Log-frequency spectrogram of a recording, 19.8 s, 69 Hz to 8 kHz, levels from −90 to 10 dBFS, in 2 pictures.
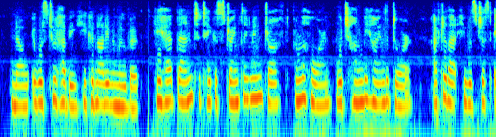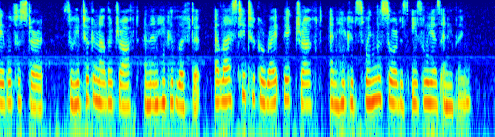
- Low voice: No, high, 230 Hz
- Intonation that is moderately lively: No, narrow, 1.7 semitones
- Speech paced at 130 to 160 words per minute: No, average, 195 wpm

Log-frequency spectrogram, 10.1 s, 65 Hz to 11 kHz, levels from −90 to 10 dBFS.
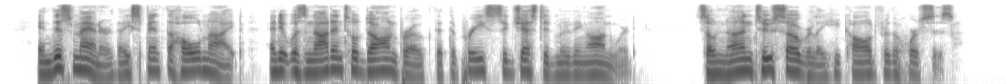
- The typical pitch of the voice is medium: No, low, 130 Hz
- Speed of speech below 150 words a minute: No, average, 180 wpm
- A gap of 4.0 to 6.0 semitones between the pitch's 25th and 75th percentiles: No, average, 3.6 semitones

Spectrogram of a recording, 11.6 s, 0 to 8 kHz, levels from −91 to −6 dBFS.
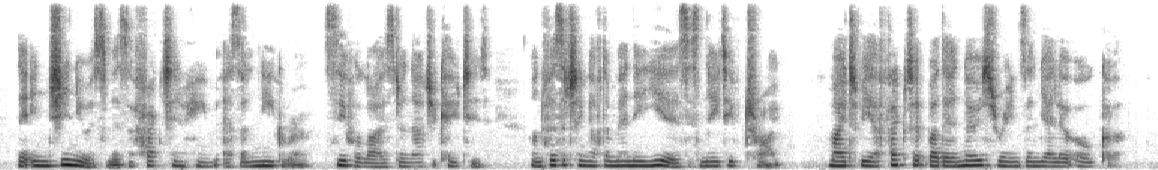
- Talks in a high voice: Yes, high, 210 Hz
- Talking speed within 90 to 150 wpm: Yes, average, 145 wpm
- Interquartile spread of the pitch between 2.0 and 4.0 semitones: Yes, narrow, 2.4 semitones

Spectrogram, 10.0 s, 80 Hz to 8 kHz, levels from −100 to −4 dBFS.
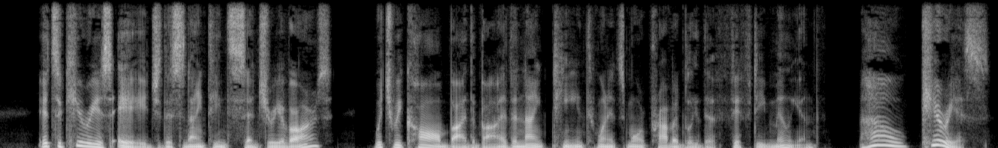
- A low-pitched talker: Yes, very low, 90 Hz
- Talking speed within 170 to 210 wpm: Yes, average, 175 wpm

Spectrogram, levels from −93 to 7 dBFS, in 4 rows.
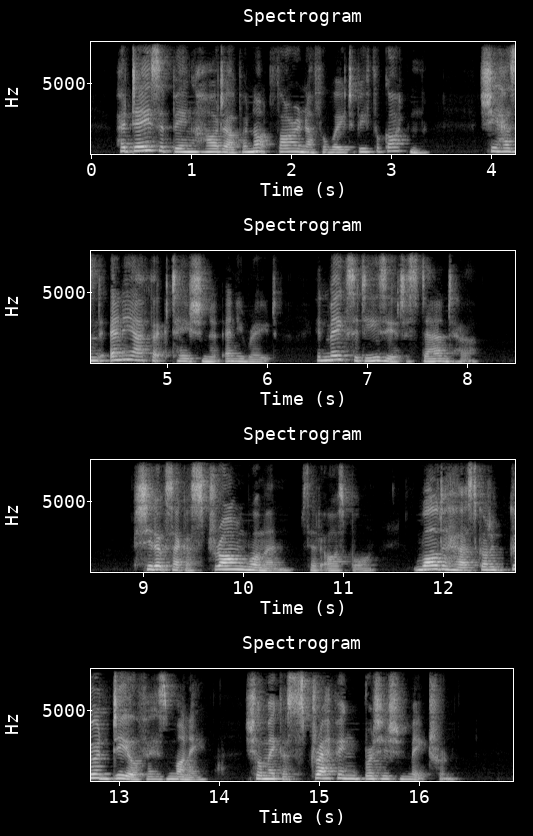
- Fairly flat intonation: No, average, 4.9 semitones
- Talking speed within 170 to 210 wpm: Yes, average, 175 wpm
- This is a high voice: Yes, high, 205 Hz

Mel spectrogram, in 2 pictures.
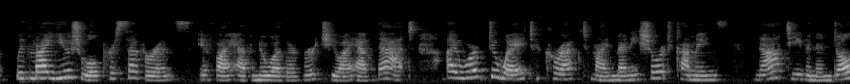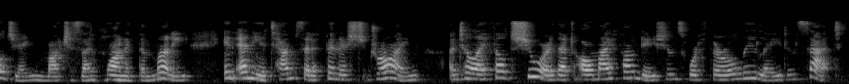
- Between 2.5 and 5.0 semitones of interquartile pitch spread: No, wide, 5.5 semitones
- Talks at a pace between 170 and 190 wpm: Yes, average, 175 wpm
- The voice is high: Yes, high, 225 Hz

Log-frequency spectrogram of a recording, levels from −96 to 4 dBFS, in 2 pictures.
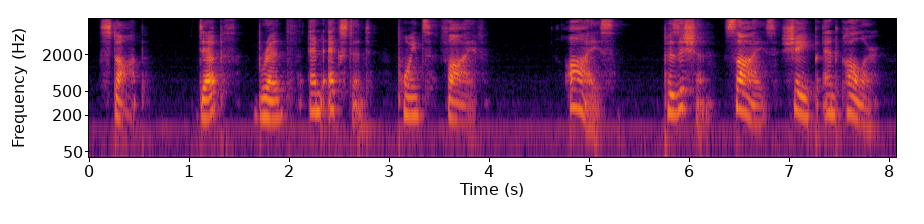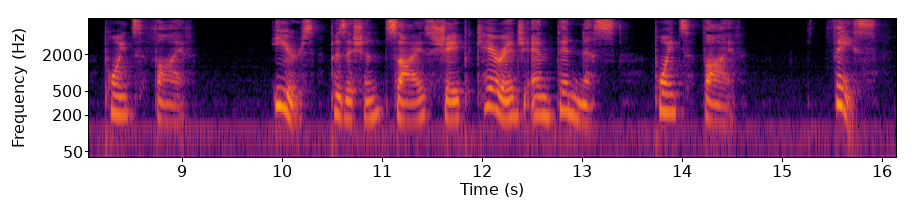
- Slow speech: Yes, slow, 100 wpm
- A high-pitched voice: Yes, high, 195 Hz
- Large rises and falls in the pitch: No, average, 4.6 semitones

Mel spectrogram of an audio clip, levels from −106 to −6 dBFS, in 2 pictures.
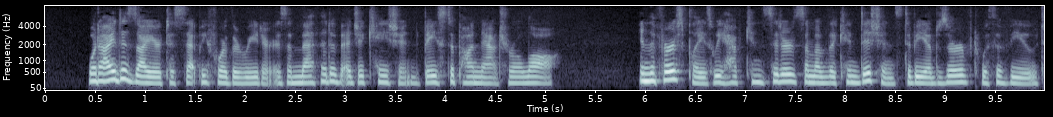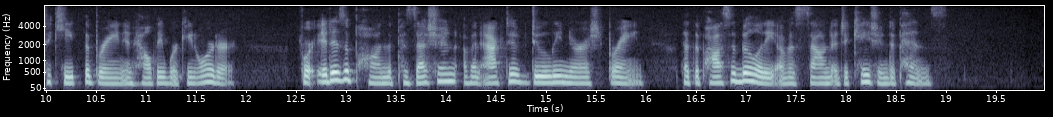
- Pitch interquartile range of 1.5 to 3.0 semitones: Yes, narrow, 2.6 semitones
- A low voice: No, medium, 180 Hz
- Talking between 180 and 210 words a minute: Yes, average, 185 wpm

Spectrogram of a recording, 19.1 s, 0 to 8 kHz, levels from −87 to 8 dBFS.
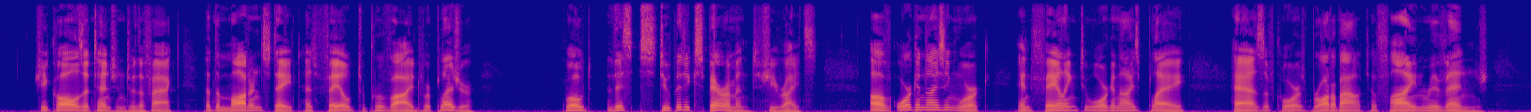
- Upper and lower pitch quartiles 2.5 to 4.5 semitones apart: No, average, 4.9 semitones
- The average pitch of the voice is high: No, low, 105 Hz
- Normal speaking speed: No, slow, 115 wpm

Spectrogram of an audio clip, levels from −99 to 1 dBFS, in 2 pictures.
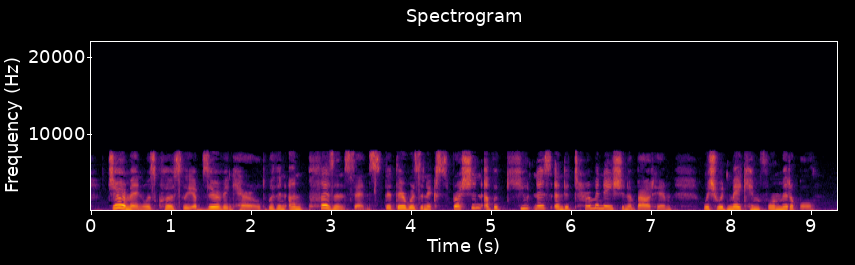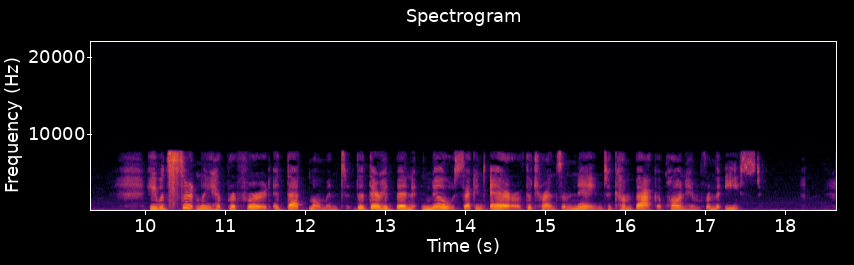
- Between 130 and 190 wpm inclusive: Yes, average, 165 wpm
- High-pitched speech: Yes, high, 220 Hz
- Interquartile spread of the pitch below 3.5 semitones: No, average, 5.1 semitones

